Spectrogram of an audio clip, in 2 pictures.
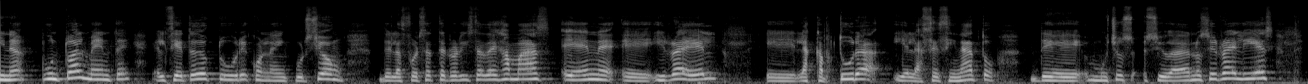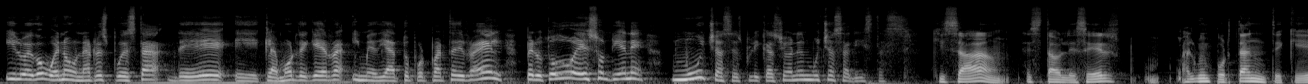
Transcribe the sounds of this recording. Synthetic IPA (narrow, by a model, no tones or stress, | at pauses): inapunt̪walmẽ̞nt̪e̞ːlsje̞t̪e̞ðeo̞k̚t̪uβɾe̞ko̞nlaiŋkuɾsjo̞n | d̪e̞lasfwe̞ɾsast̪e̞ro̞ɾist̪azðe̞xamasenisrae̞l | lːakapt̪uɾaie̞lase̞sinat̪o̞ðe̞mut͡ʃo̞sːjuðaðano̞sisraelie̞s | ilwe̞ɣo̞βwe̞no̞unare̞spwe̞st̪aðeklamo̞ɾðe̞ɣe̞raime̞ð̞jat̪o̞po̞ɾpaɾt̪e̞ðizrae̞lpe̞ɾo̞t̪o̞ðo̞e̞so̞t̪je̞ne̞mut͡ʃaseksplikasjo̞ne̞zmũt͡ʃasaɾist̪as | kisaest̪aβleseɾ | a̰lɣoimpo̞ɾt̪ant̪eke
